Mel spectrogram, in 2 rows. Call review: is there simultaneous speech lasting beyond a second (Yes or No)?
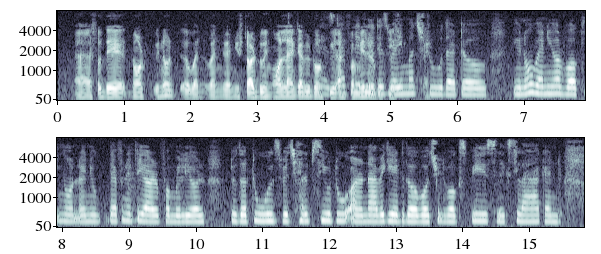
Yes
